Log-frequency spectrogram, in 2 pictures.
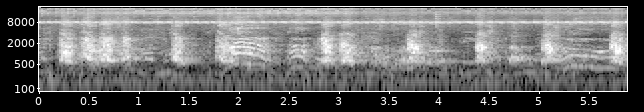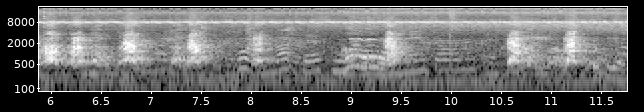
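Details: Beagles baying in a dense run of loud, wavering, yelping bays with bent, sliding tones, several overlapping voices, with a steady high electrical whine throughout.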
